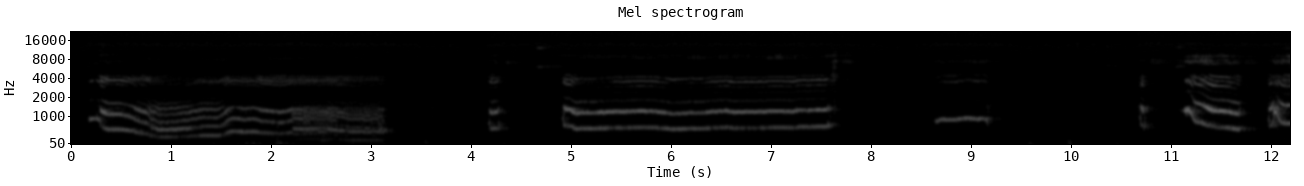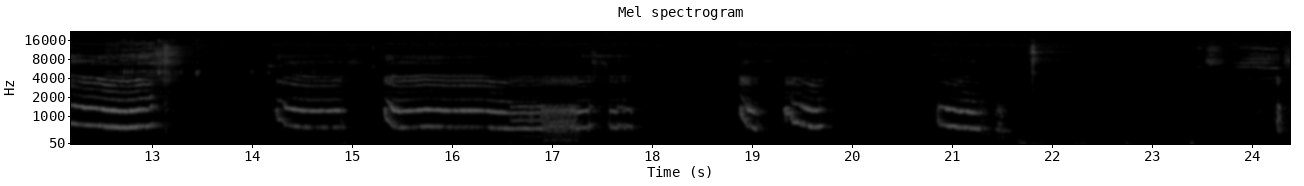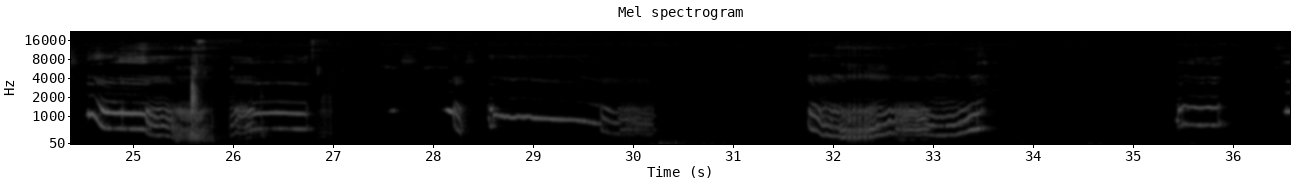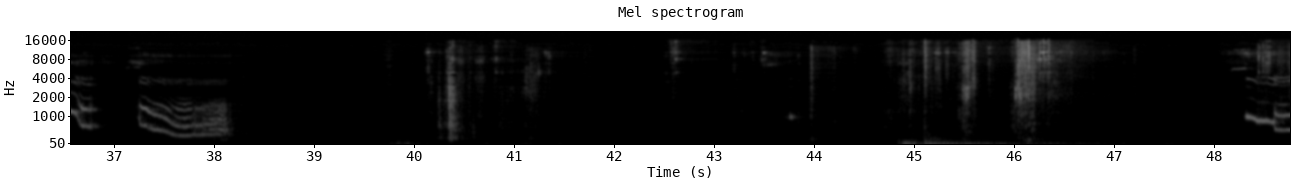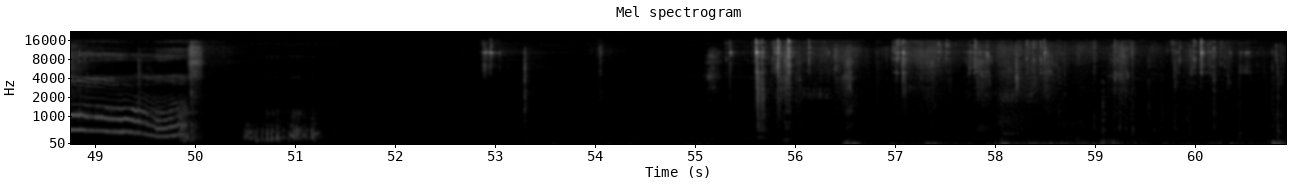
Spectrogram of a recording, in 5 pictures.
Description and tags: Whining Puppy (Shih Tzu)
A recording of my puppy whining, recorded with a zoom h4n.
I placed him a dark room with the door cracked and he eventually figured out he could just push the door open.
